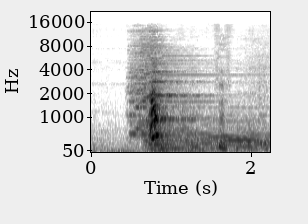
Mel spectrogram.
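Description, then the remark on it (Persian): A small dog named Stubby gives a sharp bark, followed a moment later by a softer second yap, with a faint steady hum underneath and no talking. “البته یه چیزی حتمیه، وقتی کلونل ببینتش باید بگی بای بای سگه.”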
